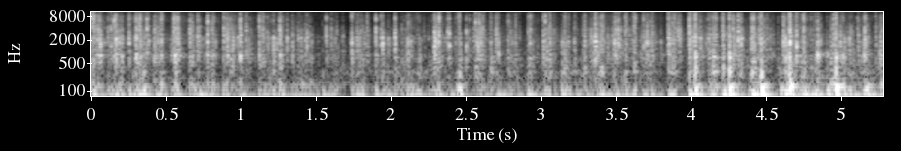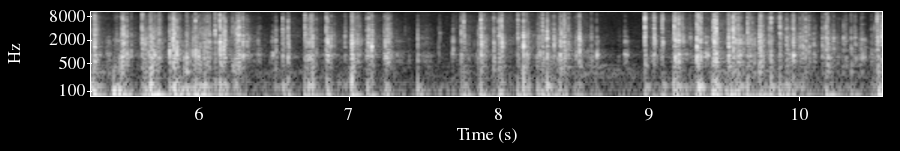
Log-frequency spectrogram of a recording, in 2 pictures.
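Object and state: Mechanical keyboard with plastic keycaps on an aluminum plate.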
